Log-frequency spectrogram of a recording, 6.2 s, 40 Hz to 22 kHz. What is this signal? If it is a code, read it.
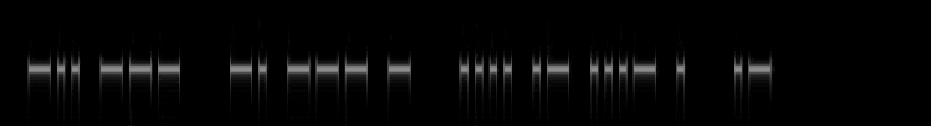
Morse code, heard as a keyed tone, about 30 wpm, 700 Hz. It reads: DO NOT HAVE A
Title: Speed-Racing - Sets of 4 Words 25wpm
